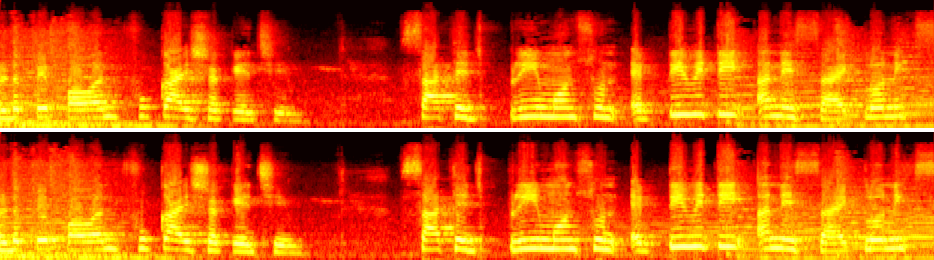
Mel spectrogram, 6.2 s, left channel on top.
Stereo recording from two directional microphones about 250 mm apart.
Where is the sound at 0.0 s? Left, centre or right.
Centre.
